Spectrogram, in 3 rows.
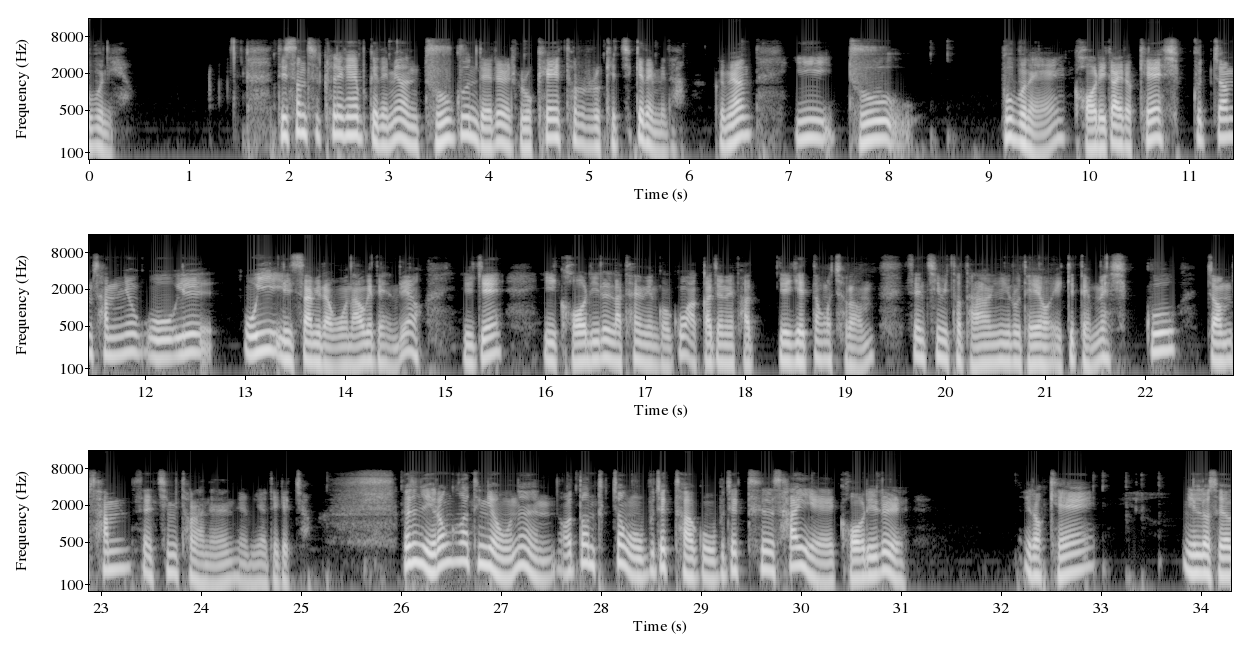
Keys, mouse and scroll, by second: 1.8 click, 1.8 alt+middle click, 1.9 alt+middle click, 2.6 alt+click, 4.2 click, 5.1 alt+click, 5.6 alt+click, 8.4 alt+click, 10.3 alt+middle click, 14.3 alt+middle click, 18.6 alt+click, 25.2 alt+click, 25.7 alt+right click, 26.1 w, 27.6 alt+click, 27.6 alt+right click, 27.6 w, 28.6-29.7 middle drag, 28.6 alt+click, 28.6 alt+right click, 28.6 w, 30.4 alt+click, 30.7 alt+right click, 30.7 w, 32.8 alt+click, 32.8 middle click, 32.8 alt+right click, 32.8 w, 33.5-34.3 middle drag, 33.6 alt+click, 33.6 alt+right click, 33.6 w.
